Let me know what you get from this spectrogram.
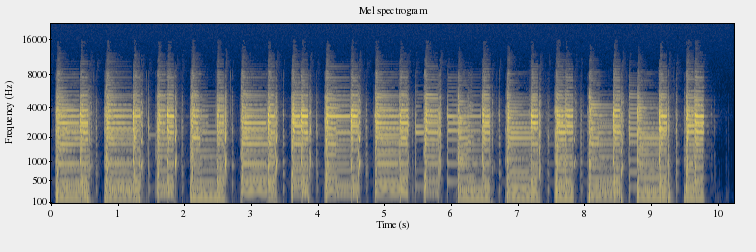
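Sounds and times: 
Telecaster electric guitar on neck pickup: 0:00.0 - 0:10.0.

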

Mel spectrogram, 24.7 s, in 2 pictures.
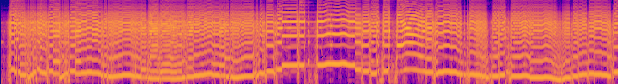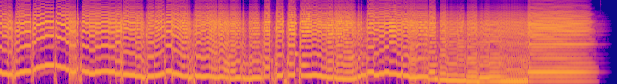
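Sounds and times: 
G&L Tribute ASAT Classic electric guitar, overdriven blues, front pickup: 0:00.0 - 0:24.5.

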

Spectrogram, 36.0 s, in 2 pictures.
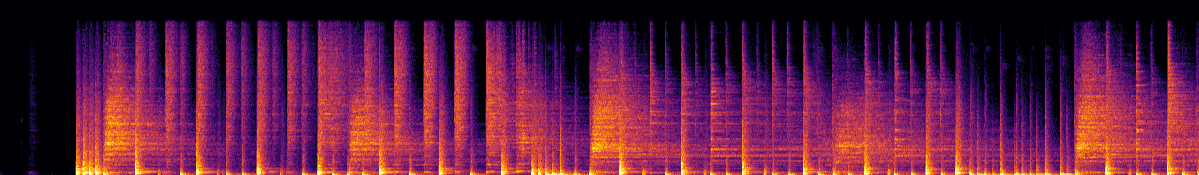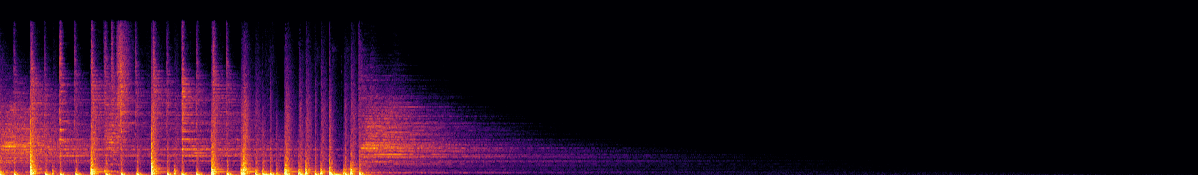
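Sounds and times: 
Fredenstein F200 drums: 0:01.1 - 0:28.8.

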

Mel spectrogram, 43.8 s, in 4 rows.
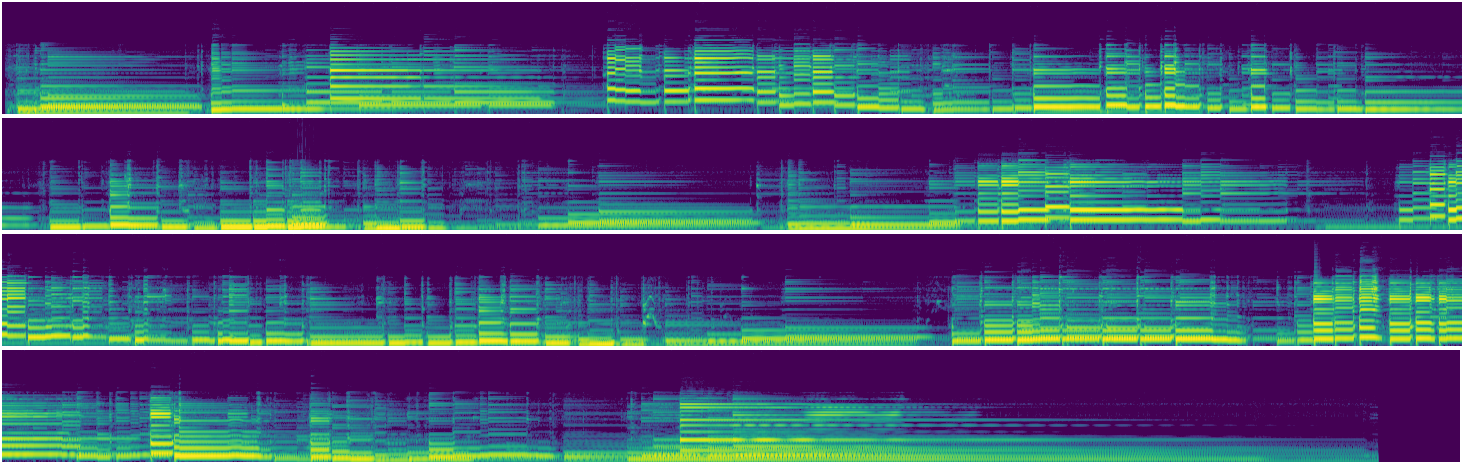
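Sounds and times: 
Düsenberg neck P90 pickup clean guitar: 0:00.0 - 0:43.2.

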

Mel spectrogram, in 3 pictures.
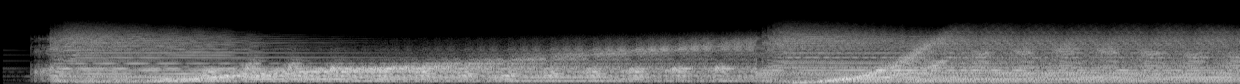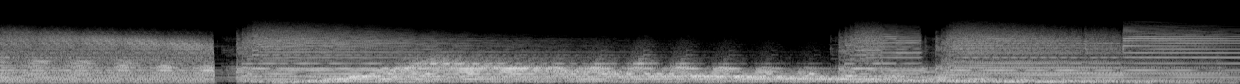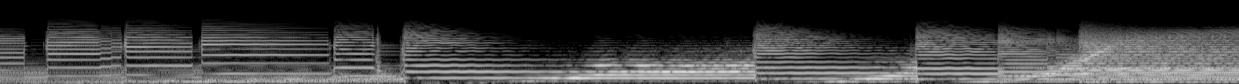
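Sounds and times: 
guitar with hologram microcosm electronic effects: 0:00.0 - 0:37.1.

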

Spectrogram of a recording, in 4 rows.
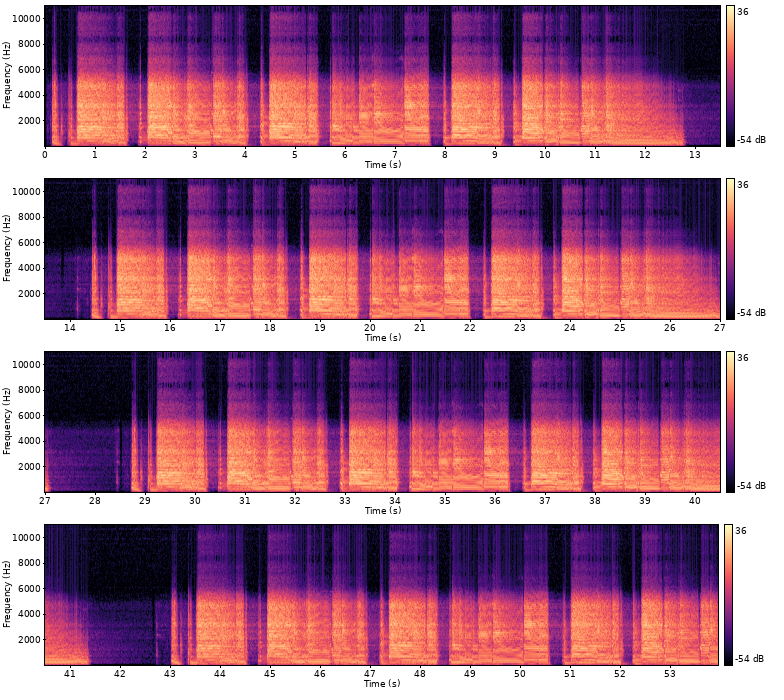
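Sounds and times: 
guitar cabinet impulse response: 0:00.0 - 0:12.9, 0:14.1 - 0:27.2, 0:28.4 - 0:41.5, 0:42.7 - 0:53.9.

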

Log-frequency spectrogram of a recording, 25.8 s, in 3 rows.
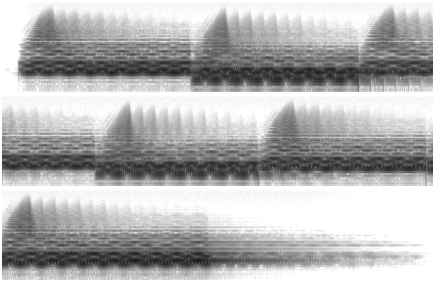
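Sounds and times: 
SH-4d synthesizer chord cloud ripples: 0:00.4 - 0:24.8.

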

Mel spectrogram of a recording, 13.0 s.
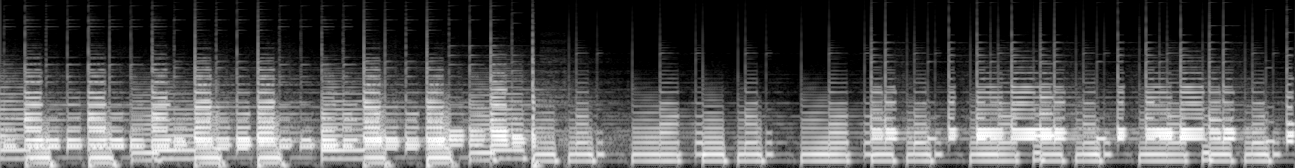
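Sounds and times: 
electric piano: 0:00.0 - 0:12.9.

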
